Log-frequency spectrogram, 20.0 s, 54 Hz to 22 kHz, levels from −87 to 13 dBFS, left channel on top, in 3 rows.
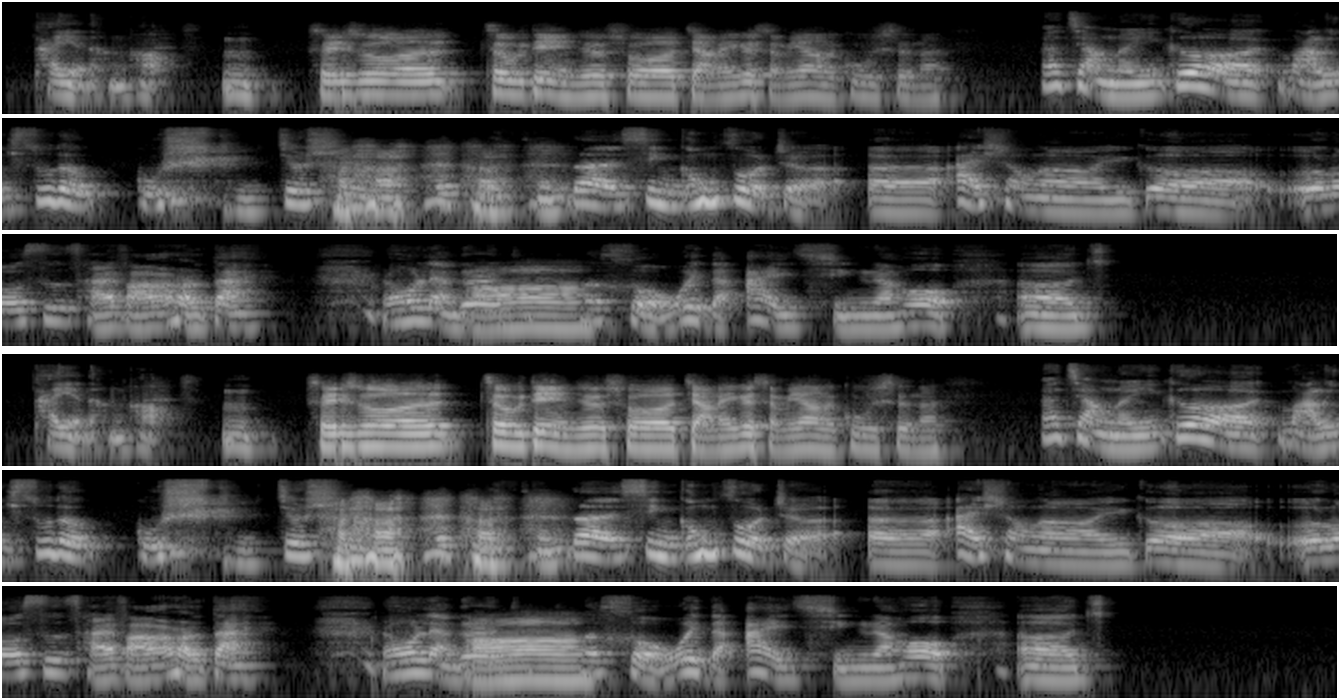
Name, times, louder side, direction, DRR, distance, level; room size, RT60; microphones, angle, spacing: voice 1, 0.2-0.8 1.1-1.3 5.2-8.5 8.8-14.7 15.0-15.9 16.3-18.9, right 1 dB, 30° right, 0.7 m, -27 dB
voice 2, 1.5-4.7 8.3-9.5 15.7-16.3, right 5 dB, 60° right, 0.4 m, -25 dB
6.1 x 2.1 x 4.1 m
head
